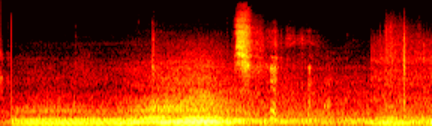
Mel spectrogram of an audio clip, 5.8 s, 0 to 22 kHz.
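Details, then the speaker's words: 2019–2021 Chevy Silverado V8 after Pulsar LT install with DFM (cylinder deactivation) disabled and throttle sensitivity maxed: deep even V8 burble swelling with throttle and easing back, firing on all eight cylinders; runs clean. "dfm is disabled we have a good old v8 again and keep in mind my throttle sensitivity as at an all-time high oh jeez"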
